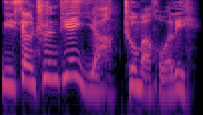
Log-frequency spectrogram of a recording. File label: Female Human Well Played, zh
